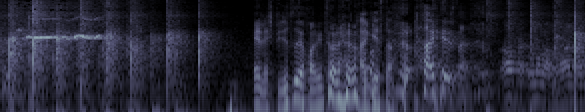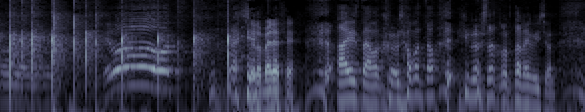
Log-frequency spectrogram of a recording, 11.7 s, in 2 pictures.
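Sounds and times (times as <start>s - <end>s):
audience ovation applause: 0.0s - 2.1s, 5.0s - 8.3s
speech: 2.5s - 6.0s, 6.9s - 11.6s.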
